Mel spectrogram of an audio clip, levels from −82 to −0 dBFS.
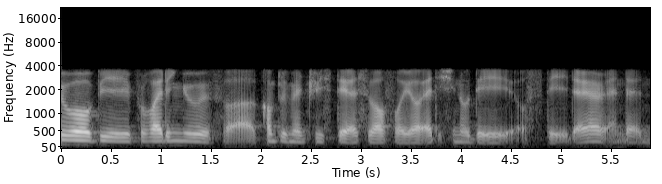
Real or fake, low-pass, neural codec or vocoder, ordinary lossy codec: real; 3.6 kHz; none; none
